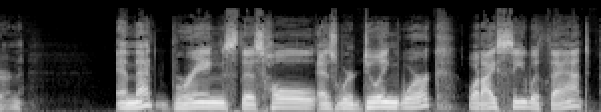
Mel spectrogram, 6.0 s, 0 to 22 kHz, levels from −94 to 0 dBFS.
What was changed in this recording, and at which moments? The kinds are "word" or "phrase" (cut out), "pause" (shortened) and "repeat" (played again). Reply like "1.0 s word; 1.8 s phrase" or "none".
1.5 s word; 3.1 s word; 4.0 s word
